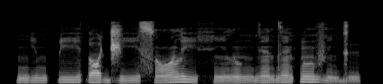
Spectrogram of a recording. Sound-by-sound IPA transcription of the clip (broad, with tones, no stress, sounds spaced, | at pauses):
ŋ i˨ m k͡p iː˧ ɗ ɔ˧ d͡ʒ iː˨ s ɔ̃˨˦ l i˦˨ h ĩ˨ l ũ˨ ŋ ɡ ɛ̃˧ d ɛ̃˦ k͡p ũ˦ v ĩ˨ ɡ ɨ˨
